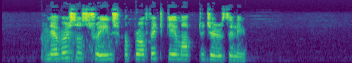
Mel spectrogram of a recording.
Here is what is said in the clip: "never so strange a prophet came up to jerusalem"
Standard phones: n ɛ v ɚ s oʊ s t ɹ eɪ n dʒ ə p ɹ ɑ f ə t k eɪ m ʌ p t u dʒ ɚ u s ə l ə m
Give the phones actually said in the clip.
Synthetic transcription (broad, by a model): n ɛ v ɚ s oʊ s t ɹ eɪ n dʒ ə p ɹ ɑ f ə t k eɪ m ʌ p t u dʒ ɚ u s ə l ə m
